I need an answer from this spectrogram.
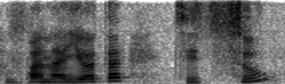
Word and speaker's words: Panagiota Tsitsou: She did train me a little bit how to pronounce her name correctly. Paneayota Titsu.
